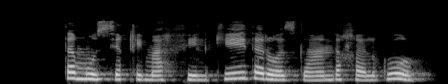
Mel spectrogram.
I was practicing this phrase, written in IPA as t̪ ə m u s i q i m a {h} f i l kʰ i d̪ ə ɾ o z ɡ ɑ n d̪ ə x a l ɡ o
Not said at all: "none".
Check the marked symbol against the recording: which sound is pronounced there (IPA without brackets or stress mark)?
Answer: h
